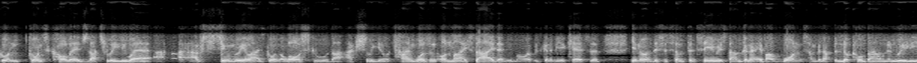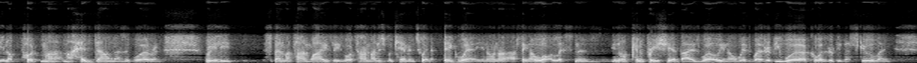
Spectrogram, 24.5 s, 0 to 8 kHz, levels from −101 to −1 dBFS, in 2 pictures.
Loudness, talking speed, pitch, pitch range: -18 LUFS, 265 wpm, 120 Hz, 115-135 Hz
